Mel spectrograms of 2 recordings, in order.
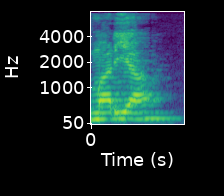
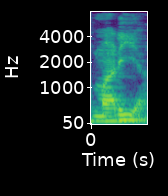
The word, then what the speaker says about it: María: Entonces si pronunciáramos María con acento acá, pues eso sería una sola sílaba. Pero realmente decimos María, o sea, la fuerza está acá, por lo tanto hay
